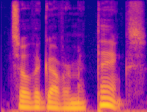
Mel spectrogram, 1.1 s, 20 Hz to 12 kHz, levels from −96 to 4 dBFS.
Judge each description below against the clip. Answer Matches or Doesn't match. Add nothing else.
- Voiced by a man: Matches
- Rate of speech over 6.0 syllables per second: Matches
